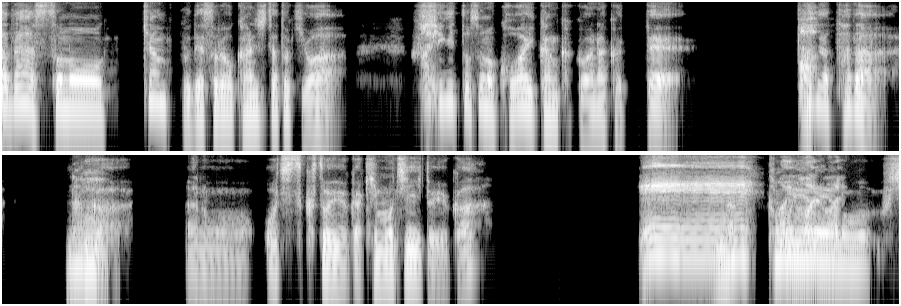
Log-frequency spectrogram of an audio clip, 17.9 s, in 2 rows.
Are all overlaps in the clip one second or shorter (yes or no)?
no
